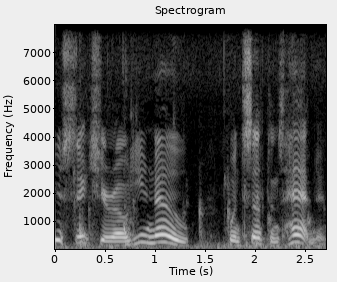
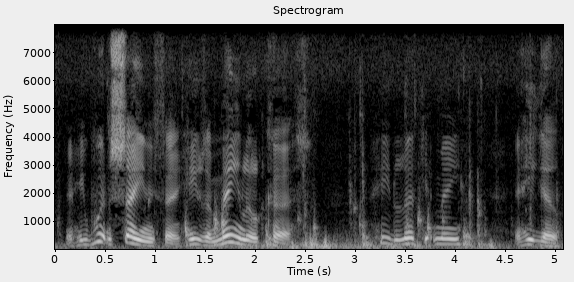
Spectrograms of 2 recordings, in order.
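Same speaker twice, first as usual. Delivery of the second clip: ordinary talk, nothing marked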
